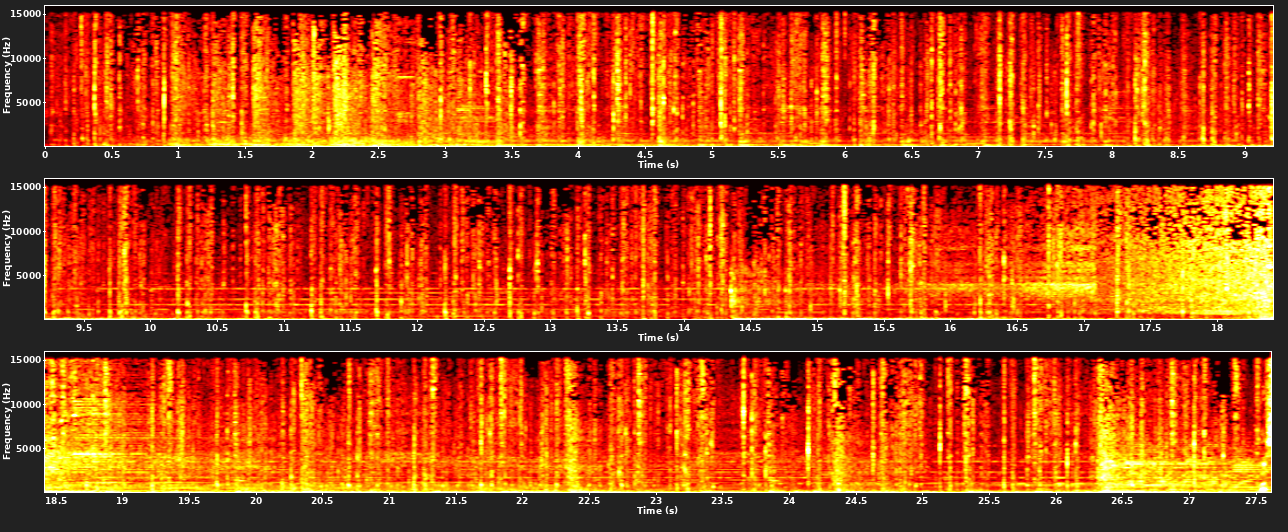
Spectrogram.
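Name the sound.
horse hooves clip-clopping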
